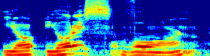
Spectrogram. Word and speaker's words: Joris Voorn: right so today we're going to be reviewing yoris vorn I I had to look up that pronunciation so it's yo yores eures Warren and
